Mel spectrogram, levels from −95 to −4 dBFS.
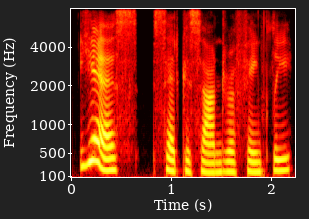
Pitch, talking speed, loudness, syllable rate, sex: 210 Hz, 105 wpm, -21 LUFS, 3.7 syllables/s, female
